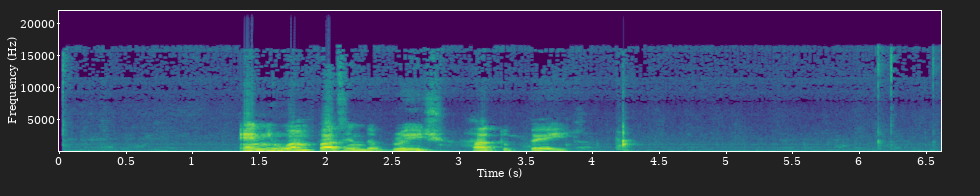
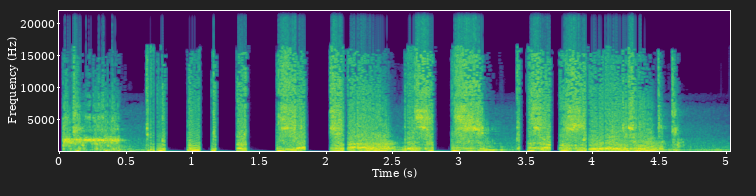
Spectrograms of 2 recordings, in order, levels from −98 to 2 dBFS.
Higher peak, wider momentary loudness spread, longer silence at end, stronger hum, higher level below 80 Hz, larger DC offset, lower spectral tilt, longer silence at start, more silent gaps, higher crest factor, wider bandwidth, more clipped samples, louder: about the same, 0 dBFS vs 0 dBFS; first, 14 LU vs 7 LU; first, 2.35 s vs 0 s; neither; second, -44 dBFS vs -28 dBFS; neither; first, -6 dB/octave vs -3 dB/octave; first, 0.75 s vs 0 s; neither; first, 18 dB vs 8 dB; second, 17 kHz vs over 20 kHz; second, under 0.1% vs 1%; second, -14 LUFS vs -7 LUFS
